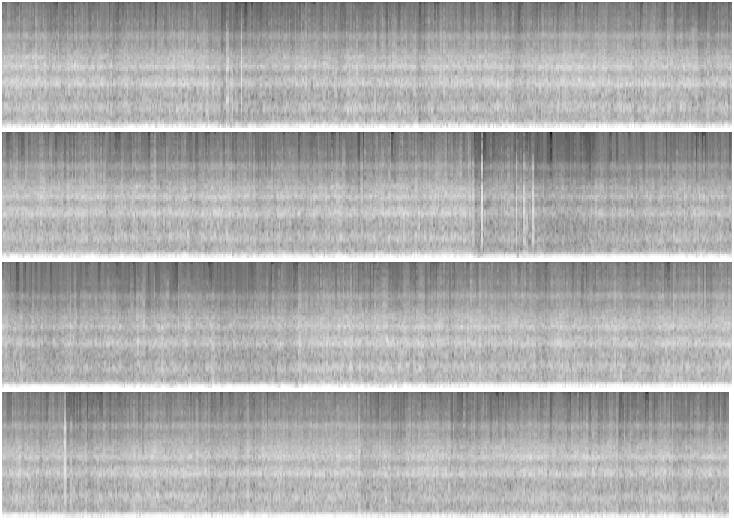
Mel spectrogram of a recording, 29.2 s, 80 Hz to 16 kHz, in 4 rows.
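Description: Kawasaki Versys 1000's inline-four engine running steadily at riding speed, heard from a camera mounted on the motorcycle, with a steady rushing noise under it. The level dips briefly about twelve seconds in.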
